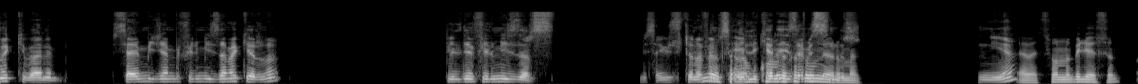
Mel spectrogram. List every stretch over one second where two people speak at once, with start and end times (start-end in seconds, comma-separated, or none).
7.0-8.6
